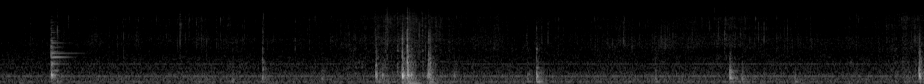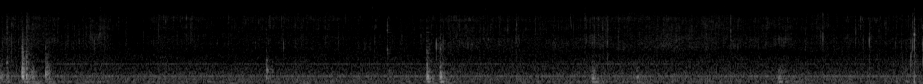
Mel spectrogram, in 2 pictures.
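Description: Mushrooms browning in a hot pan for chicken Marsala, a steady low sizzle with a faint continuous hum and occasional sharp clinks and scrapes of stirring, no talking.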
